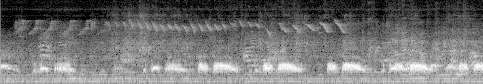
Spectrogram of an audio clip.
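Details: Decoy spotted dove in training, giving a long run of low mellow coos in steady groups, about one every second, while thin high chirps of other small birds twitter in the background.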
